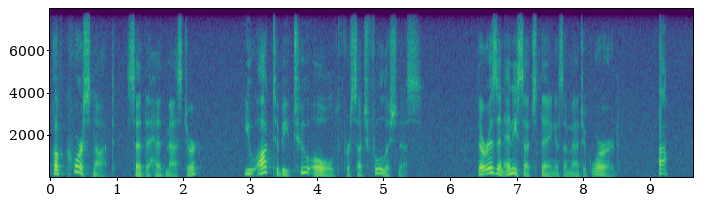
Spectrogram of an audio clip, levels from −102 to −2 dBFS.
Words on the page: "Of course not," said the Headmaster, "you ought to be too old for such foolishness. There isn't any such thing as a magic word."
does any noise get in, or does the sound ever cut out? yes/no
yes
